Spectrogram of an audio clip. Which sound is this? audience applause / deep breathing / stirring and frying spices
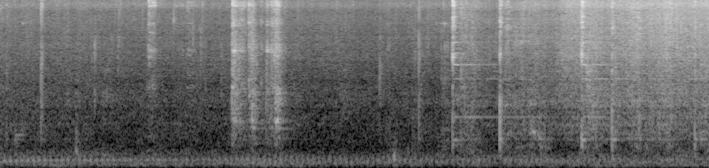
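stirring and frying spices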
